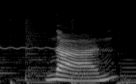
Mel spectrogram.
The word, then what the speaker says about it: 难: 难，困难，难题。有 3 点水的我们读作滩，没有了 3 点水我们读作难。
